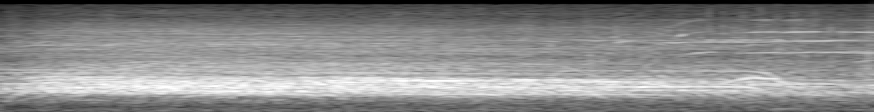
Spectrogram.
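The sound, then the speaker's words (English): A large crowd claps and cheers for Joe Biden in a steady, dense roar that holds for several seconds, with a few high whistles rising over it toward the end. No one speaks. “Before we get started, I want everybody to give a big round of applause to Joe Biden.”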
